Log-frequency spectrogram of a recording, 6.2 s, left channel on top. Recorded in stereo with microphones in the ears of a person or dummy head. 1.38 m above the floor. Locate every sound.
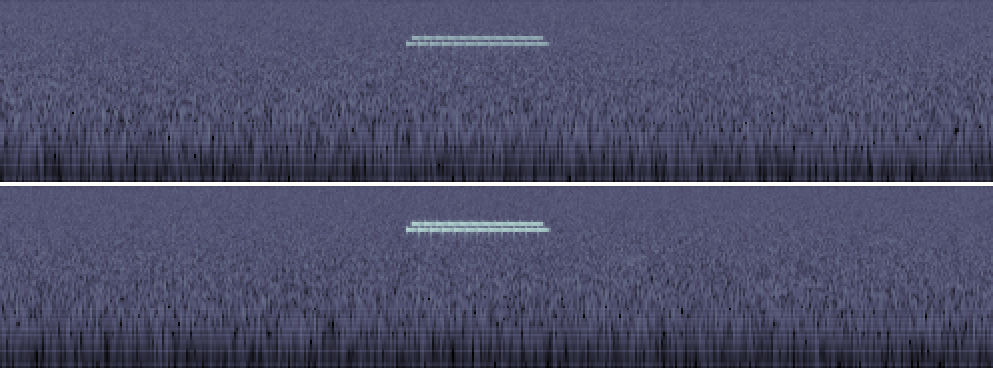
2.5 s a ringtone: 60° right (ahead or behind)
